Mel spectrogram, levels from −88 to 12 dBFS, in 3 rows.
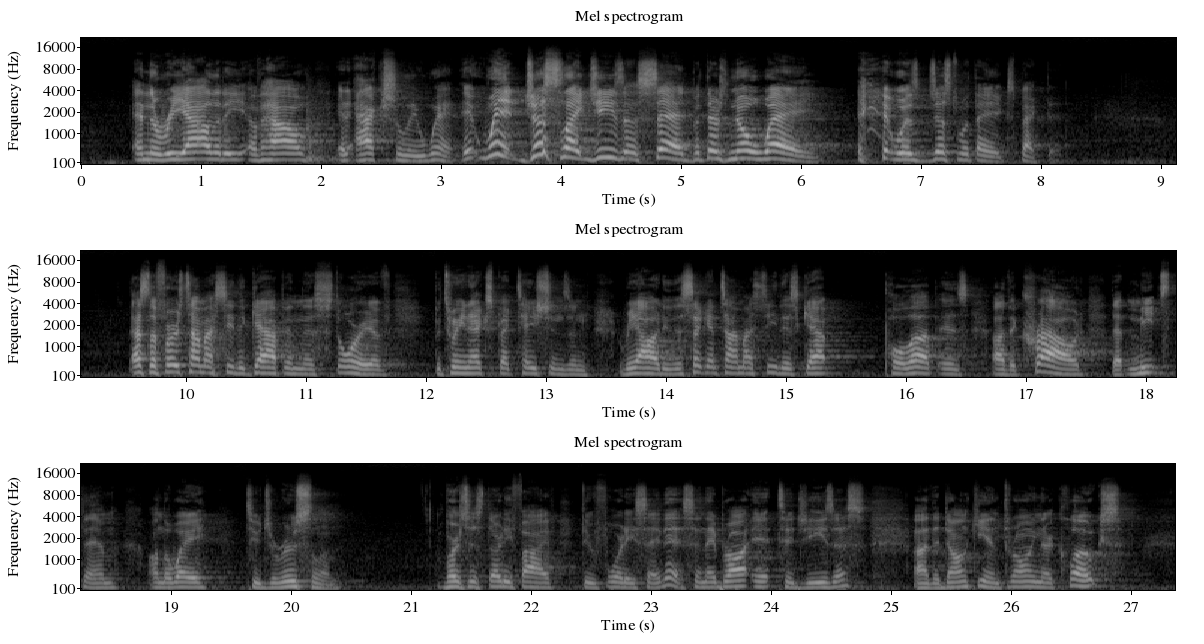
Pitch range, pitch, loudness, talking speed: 150-195 Hz, 170 Hz, -31 LUFS, 175 wpm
